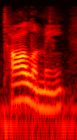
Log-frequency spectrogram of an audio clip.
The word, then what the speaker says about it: Ptolemy: And then the Ptolemy, spelled with a P, Ptolemy, is the Egyptian Empire.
